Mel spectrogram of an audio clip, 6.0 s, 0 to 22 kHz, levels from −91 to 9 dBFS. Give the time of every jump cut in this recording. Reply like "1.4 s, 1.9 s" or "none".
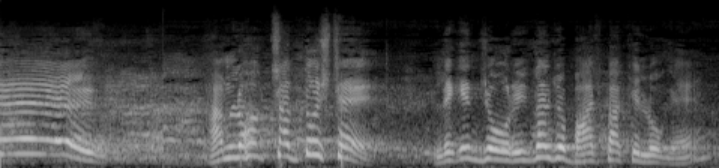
1.3 s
